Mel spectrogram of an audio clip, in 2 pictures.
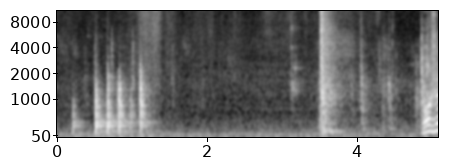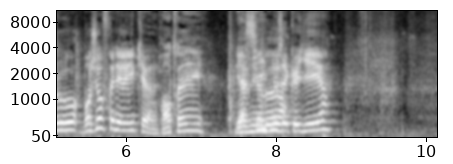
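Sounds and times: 
speech: 0:00.2 - 0:01.1, 0:04.9 - 0:08.8
firm knocks on a wooden front door of a house in Lesconil: 0:00.2 - 0:01.2.

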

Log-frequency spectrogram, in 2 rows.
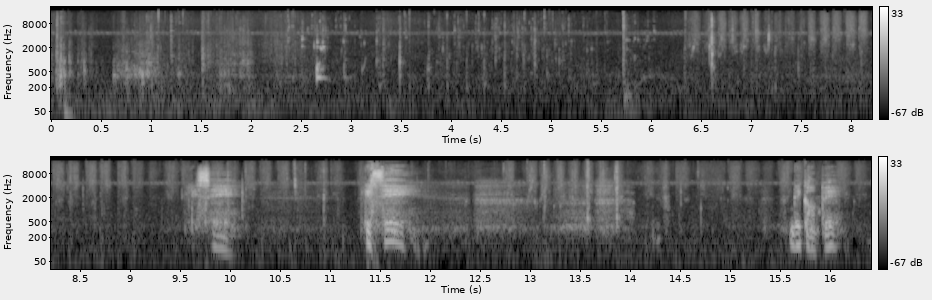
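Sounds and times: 
vigorous rubbing of legs with alcohol: 0:06.4 - 0:11.2, 0:12.8 - 0:16.4
moist touches: 0:06.4 - 0:12.0, 0:12.6 - 0:16.4
speech: 0:09.8 - 0:10.1, 0:11.4 - 0:11.9, 0:15.6 - 0:16.2.

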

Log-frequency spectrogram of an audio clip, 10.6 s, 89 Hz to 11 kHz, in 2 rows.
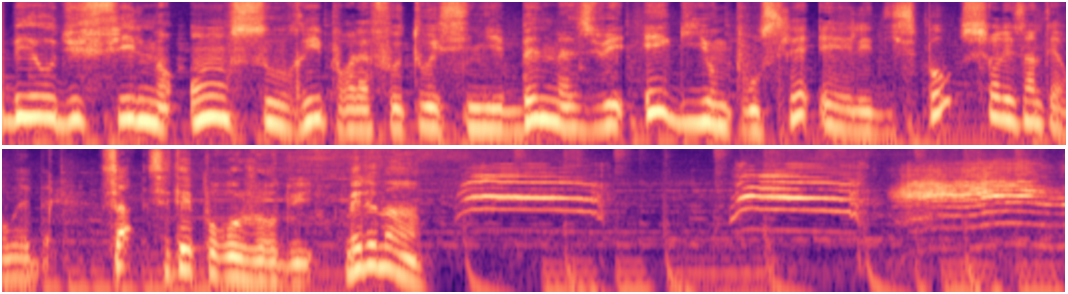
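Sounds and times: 
speech: 0:00.0 - 0:07.7
cat meowing loudly: 0:07.4 - 0:10.6.

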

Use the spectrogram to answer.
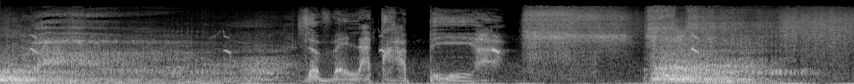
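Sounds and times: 
sabre-toothed tiger roaring while hunting: 0:00.0 - 0:03.0, 0:06.4 - 0:08.2
speech: 0:03.1 - 0:05.0.

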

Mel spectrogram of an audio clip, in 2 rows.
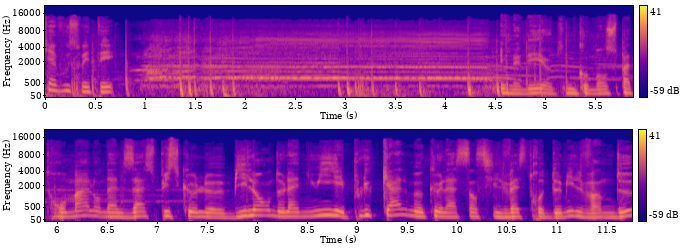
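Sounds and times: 
speech: 0:00.0 - 0:01.5, 0:04.6 - 0:11.7
New Year's fireworks crackling and popping over a town square in Alsace: 0:00.0 - 0:05.6
large crowd shouting and cheering joyfully: 0:00.7 - 0:08.3.

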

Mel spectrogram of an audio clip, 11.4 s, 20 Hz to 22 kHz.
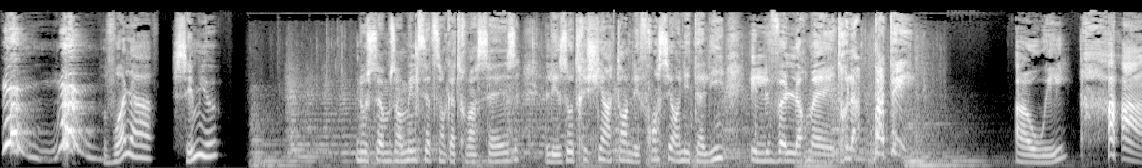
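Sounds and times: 
dog barking with sharp yelps and a brief whine: 0:00.0 - 0:01.0
speech: 0:01.0 - 0:03.0, 0:03.6 - 0:09.4, 0:10.2 - 0:11.4
laughter: 0:10.8 - 0:11.4.

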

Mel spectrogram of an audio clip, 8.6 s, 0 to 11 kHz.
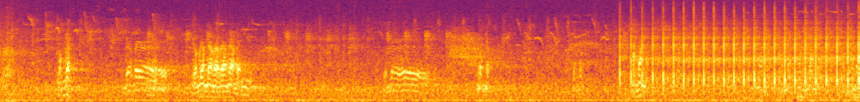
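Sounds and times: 
outdoor noise: 0:00.0 - 0:08.6
bird bill clattering defending its nest against a rival pair: 0:06.2 - 0:08.6.

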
